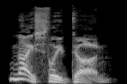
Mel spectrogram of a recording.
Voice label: Breton male nice play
